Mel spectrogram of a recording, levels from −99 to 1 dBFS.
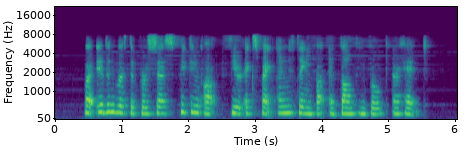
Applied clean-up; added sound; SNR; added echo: neural mask model DeepFilterNet 3.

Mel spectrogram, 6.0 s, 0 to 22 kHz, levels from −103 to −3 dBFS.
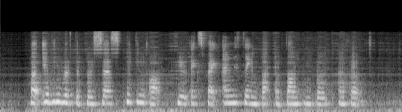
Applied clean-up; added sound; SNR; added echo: neural separator model SepFormer DNS4.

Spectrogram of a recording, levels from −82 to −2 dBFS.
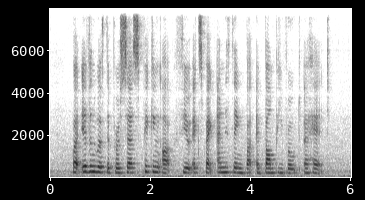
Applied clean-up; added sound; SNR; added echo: none; none; none; none.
